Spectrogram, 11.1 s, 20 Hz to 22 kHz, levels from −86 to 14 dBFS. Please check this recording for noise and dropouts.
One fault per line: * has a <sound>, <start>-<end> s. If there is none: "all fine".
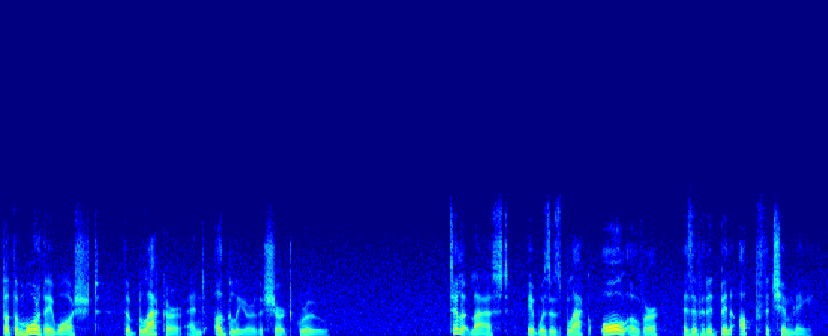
all fine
